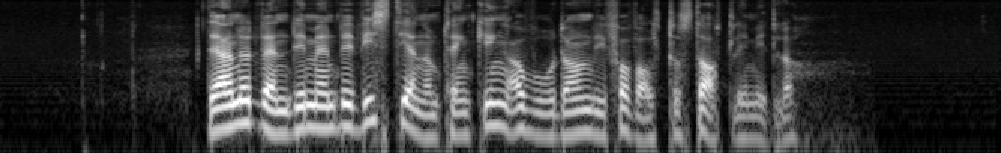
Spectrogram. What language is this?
Norwegian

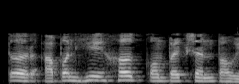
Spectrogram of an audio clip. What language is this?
Marathi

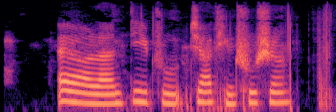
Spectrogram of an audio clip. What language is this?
Chinese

